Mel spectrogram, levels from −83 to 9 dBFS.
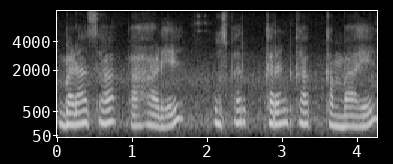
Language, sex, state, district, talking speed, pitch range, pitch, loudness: Hindi, female, Bihar, Vaishali, 140 wpm, 225-270 Hz, 250 Hz, -17 LUFS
